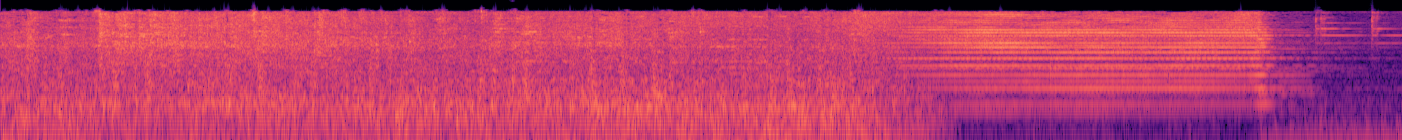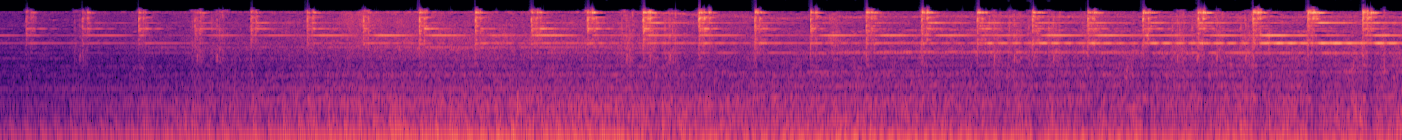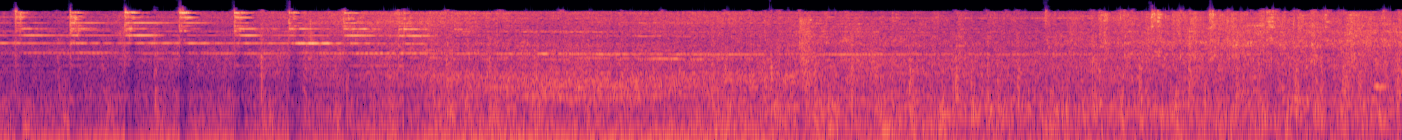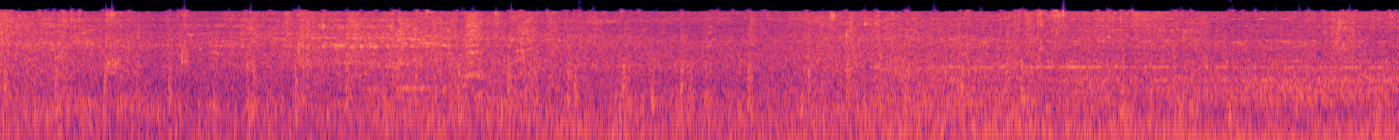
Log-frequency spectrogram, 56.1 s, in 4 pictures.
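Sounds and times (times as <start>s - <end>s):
coach wheels on rails: 0.0s - 10.8s, 12.7s - 56.0s
diesel locomotive engine drone: 0.0s - 56.0s
locomotive bell ringing: 12.7s - 42.6s, 45.2s - 56.0s.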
